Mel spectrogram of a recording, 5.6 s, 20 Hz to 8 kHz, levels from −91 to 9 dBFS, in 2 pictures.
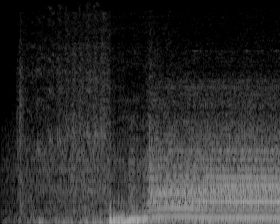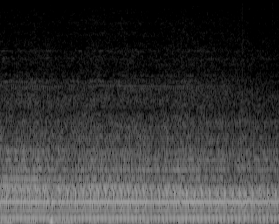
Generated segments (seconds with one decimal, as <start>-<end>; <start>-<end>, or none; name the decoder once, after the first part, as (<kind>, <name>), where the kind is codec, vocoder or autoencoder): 0.0-1.2 (vocoder, BigVGAN v2); 4.6-5.6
